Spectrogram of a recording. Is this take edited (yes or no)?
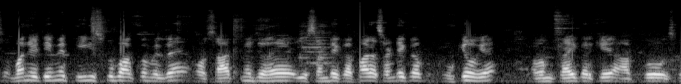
yes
